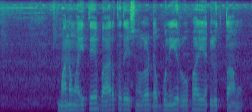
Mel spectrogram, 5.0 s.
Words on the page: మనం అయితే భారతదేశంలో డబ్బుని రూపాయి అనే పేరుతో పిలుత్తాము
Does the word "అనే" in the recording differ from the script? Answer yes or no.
yes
